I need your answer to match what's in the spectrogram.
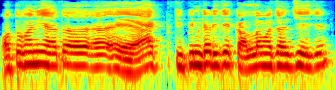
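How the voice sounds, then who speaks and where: A man's voice: high-pitched, steady tone, quick pace, darkish tone. A man with a Bengali accent playing a stingy husband who pleads and makes excuses in a comedic quarrel.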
